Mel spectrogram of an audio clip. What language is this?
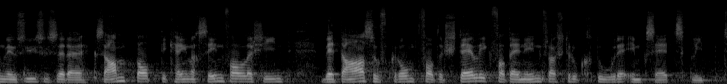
Swiss German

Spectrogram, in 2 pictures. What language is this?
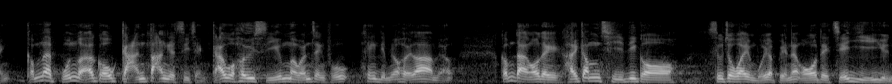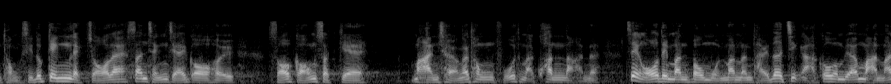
Cantonese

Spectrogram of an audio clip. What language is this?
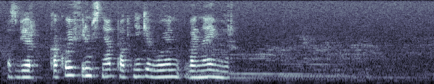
Russian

